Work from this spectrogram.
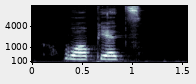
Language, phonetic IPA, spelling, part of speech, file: Polish, [ˈxwɔpʲjɛt͡s], chłopiec, noun, Pl-chłopiec.ogg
